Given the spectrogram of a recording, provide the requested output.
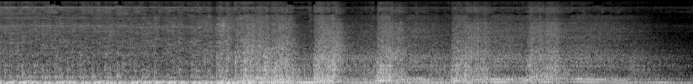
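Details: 1973 Plymouth Road Runner, original 318 V8 with new Aces Killshot EFI, first start before self-learn, open headers no mufflers: loud throaty idle then several sharp clean blips; runs strong.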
